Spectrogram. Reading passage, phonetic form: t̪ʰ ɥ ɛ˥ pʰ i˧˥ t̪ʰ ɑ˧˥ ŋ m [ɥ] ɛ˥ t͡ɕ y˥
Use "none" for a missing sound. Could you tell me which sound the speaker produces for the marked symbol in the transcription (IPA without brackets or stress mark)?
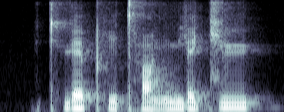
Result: j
